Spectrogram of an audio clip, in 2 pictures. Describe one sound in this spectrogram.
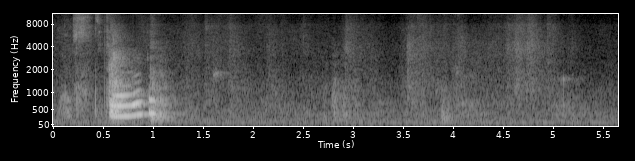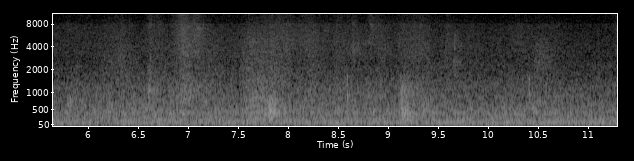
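Hair rustles softly as hands gather and twist it.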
